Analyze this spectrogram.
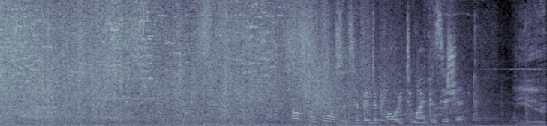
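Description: Explosions and laser blasts rumble from a game battle.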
